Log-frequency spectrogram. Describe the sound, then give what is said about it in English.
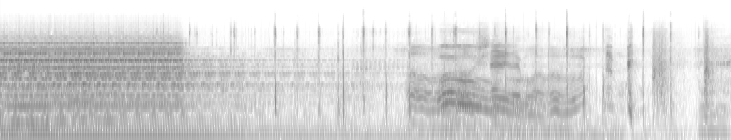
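Irregular hoof clip-clops of horses moving, sharp knocks scattered over several seconds, as they are brought into a grove off a town street, after a sustained musical tone fades out and a voice is heard partway through. “Nobody can see these horses from the street if we leave them here in this grove”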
